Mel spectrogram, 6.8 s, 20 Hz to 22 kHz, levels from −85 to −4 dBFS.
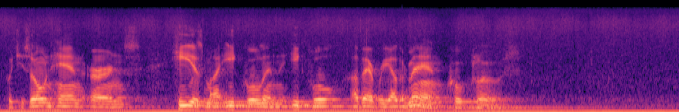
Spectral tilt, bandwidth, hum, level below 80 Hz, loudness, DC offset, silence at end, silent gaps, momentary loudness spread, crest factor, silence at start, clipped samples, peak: -5.5 dB/octave; 16.5 kHz; none; -32 dBFS; -21 LUFS; under 0.1%; 0 s; none; 14 LU; 18 dB; 0 s; under 0.1%; -4 dBFS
